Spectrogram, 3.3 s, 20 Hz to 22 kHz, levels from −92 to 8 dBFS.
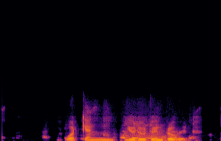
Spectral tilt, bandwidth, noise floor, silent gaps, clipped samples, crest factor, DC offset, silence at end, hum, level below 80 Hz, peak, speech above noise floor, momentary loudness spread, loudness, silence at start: -6 dB/octave; 5.6 kHz; -73 dBFS; none; under 0.1%; 18 dB; under 0.1%; 0.35 s; none; -68 dBFS; -6 dBFS; 52 dB; 7 LU; -22 LUFS; 0.65 s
